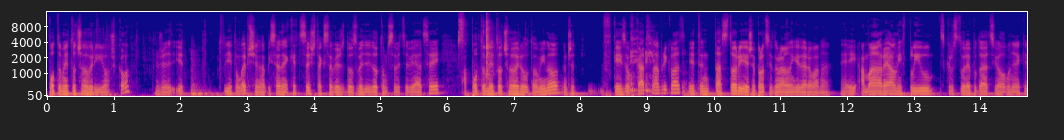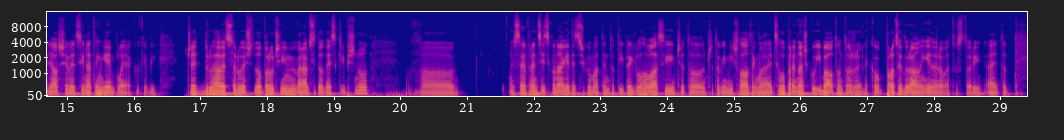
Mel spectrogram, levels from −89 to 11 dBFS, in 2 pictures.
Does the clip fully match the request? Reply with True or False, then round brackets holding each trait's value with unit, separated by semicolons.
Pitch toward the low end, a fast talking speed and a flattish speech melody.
True (110 Hz; 215 wpm; 2.0 semitones)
